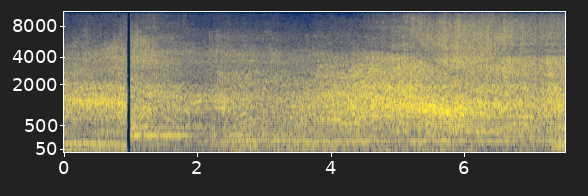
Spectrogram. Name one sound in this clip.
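A small car's engine revs hard as the car races by.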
